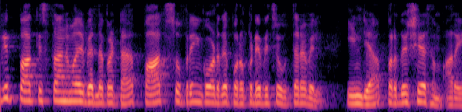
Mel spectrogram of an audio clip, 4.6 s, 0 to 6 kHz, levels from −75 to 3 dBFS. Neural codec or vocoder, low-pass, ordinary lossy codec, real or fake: autoencoder, 48 kHz, 128 numbers a frame, DAC-VAE, trained on Japanese speech; 5.4 kHz; none; fake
